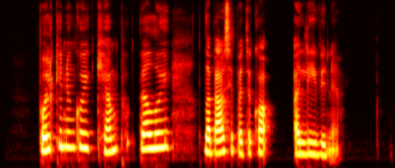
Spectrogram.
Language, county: Lithuanian, Kaunas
